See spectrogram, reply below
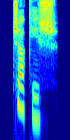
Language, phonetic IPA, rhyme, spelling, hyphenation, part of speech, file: Hungarian, [ˈt͡ʃɒkiʃ], -iʃ, csakis, csak‧is, adverb, Hu-csakis.ogg
- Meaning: only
